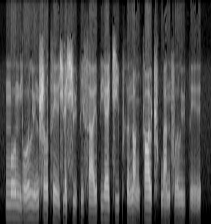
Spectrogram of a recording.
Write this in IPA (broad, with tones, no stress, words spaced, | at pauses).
mo˥ʊ̯ mjo˧˥ʊ̯ ly˧˥nʂɤ˧˥t͡se˨˩ɪ̯ɕɥɛ˦ ɕy˨˩t̪i˦ sa˧˥ɪ̯pjɛ˥ t͡ɕi˧˥pʰə˧˥nɑ˨˩ŋkɑ˥ʊ̯ ʈ͡ʂʰwa˧˥nfɤ˧˥ly˧˥t̪e˨˩˦ɪ̯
